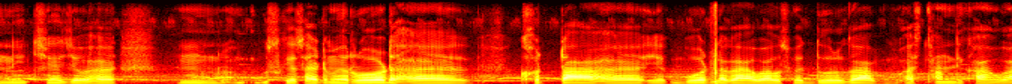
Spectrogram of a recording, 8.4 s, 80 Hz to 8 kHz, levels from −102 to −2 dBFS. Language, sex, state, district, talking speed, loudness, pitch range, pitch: Maithili, male, Bihar, Supaul, 150 wpm, -18 LUFS, 110-115 Hz, 110 Hz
